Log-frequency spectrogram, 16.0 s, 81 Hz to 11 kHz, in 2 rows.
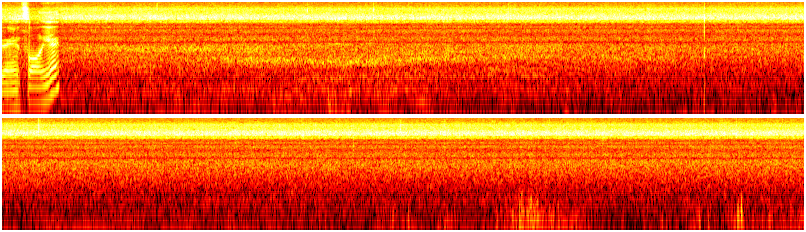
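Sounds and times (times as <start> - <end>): heavy rain pouring: 0.0 - 16.0
sharp tick: 7.0 - 7.2.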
